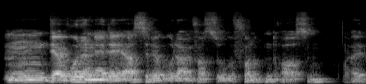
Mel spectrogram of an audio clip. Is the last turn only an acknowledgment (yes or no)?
yes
